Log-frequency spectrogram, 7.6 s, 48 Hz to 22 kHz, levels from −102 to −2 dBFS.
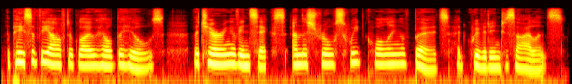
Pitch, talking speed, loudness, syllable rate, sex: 195 Hz, 190 wpm, -18 LUFS, 5.0 syllables/s, female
